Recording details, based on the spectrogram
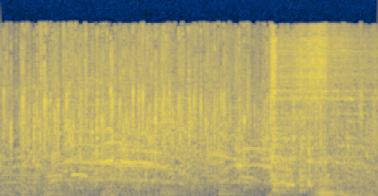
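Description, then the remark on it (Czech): A dense, steady roar of a crowd with a broad wash of clapping and excited voices, loud and sustained throughout, swelling briefly near the end: crowds lining the route cheer as the Führer's personal driver takes Chamberlain and Ribbentrop to the airport, the event broadcast live by Reich radio with commentary from loudspeakers around the airport. “Chamberlaina a Ribbentropa odváží na letiště špalírem jásajících davů Führerův osobní řidič.”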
